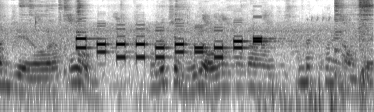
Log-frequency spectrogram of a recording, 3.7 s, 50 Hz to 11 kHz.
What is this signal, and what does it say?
Multi-frequency trunk signalling (R1, as on North American trunks), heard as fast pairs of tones, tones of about 90 ms, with the noise of a restaurant. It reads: KP 54425329 ST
